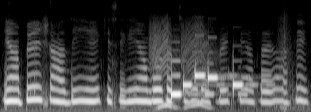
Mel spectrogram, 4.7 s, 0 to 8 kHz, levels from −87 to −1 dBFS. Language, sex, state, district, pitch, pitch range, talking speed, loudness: Hindi, female, Madhya Pradesh, Bhopal, 310 Hz, 295-320 Hz, 180 wpm, -17 LUFS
